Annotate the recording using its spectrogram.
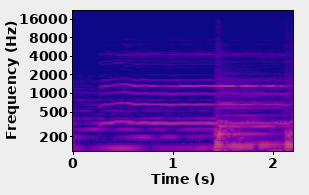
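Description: Live church worship band music: a singer holds one long note over keyboard and guitar, and a louder chord with bass comes in about one and a half seconds in.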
